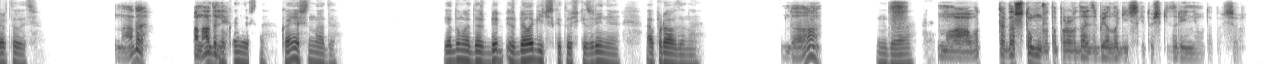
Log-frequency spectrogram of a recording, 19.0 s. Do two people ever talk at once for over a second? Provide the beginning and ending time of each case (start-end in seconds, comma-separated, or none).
none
